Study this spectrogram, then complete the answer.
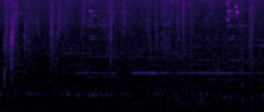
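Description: A treasure chest creaks open.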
